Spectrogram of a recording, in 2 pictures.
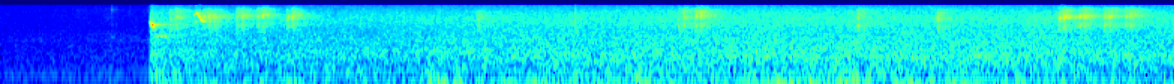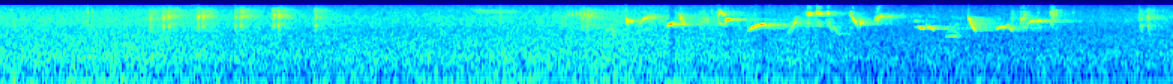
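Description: Wind rustles through the trees outdoors.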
